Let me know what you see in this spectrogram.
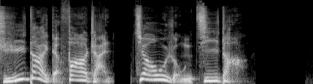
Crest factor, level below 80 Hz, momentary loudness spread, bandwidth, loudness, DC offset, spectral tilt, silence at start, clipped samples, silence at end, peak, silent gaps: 12 dB; -36 dBFS; 7 LU; over 20 kHz; -11 LUFS; under 0.1%; -5 dB/octave; 0 s; under 0.1%; 0.7 s; 0 dBFS; 1.15-1.30 s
